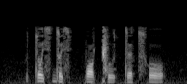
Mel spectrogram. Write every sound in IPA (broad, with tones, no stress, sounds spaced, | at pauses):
t o˦ sʲ d ɔ˦˨ sʲ pː ɔ˦˨ ǁ u˨ tː ə˨ t͡sʰ o˨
